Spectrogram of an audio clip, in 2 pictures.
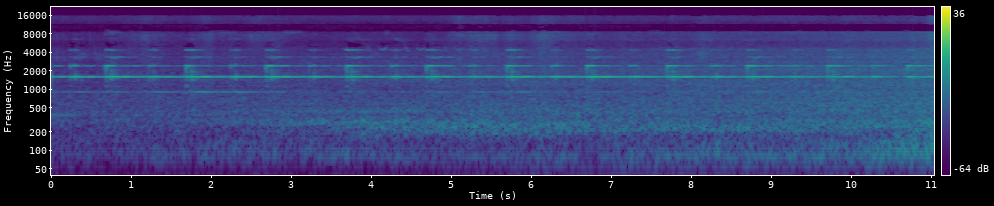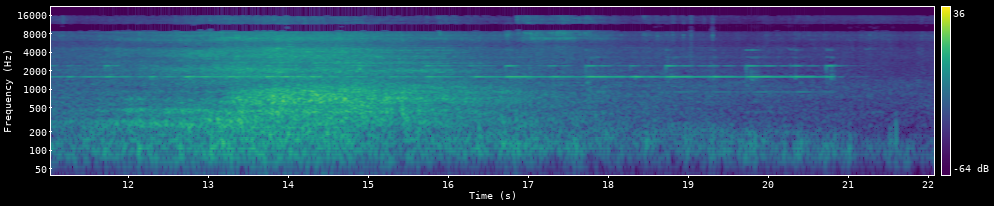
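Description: Electronic warning bell of an AŽD 97 level crossing ringing in evenly repeated dings while a passenger train passes; the train's rumble swells to its loudest a little past the middle and fades again. The bell stops shortly before the end.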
